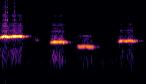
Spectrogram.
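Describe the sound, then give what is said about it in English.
Someone whistles four short, clear notes with pauses between them, the tones stepping down and then rising again, fairly loud with no talking. “It's in the middle of your mouth when you whistle.”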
